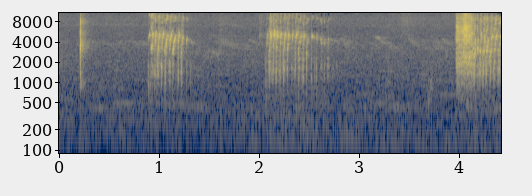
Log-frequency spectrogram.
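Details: Lovebird producing odd sounds, described as mimicking human speech: three loud, harsh, broadband screeches about a second apart, each lasting roughly half a second, preceded by a single sharp click.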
